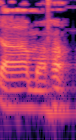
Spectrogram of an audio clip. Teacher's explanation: বিসর্গের জায়গায় হ বসালাম আর হ এর পরে অকার নিলাম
